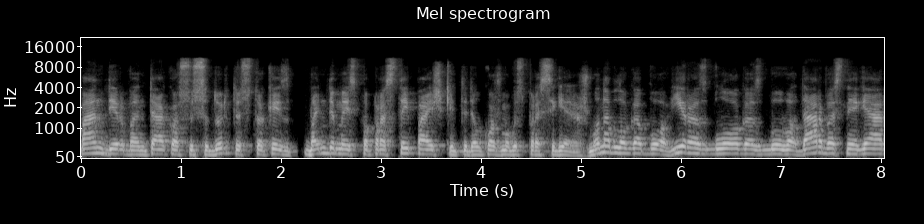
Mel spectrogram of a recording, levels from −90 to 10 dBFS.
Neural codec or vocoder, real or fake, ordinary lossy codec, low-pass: none; real; AAC, 64 kbps; 10.8 kHz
